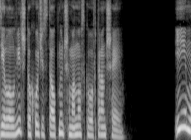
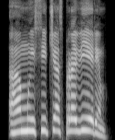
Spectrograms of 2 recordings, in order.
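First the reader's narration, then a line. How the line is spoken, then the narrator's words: Shouted. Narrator (Russian): крикнул Губайдулин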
